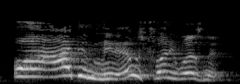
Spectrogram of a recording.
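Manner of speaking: mock innocence, high, wide-swinging pitch.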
